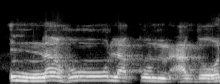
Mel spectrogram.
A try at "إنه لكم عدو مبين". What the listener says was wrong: غنہ غنہ کیجئے انہ کے اوپر. نہیں غنہ ایسے نہیں ہوتا. ایک الف. إنه لكم عدو مبين.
